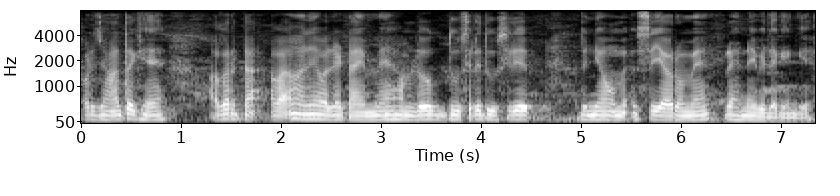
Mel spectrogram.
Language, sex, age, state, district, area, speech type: Urdu, male, 18-30, Uttar Pradesh, Gautam Buddha Nagar, rural, spontaneous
